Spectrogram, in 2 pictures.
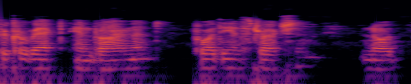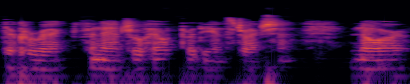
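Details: Speech of a hospitalized male patient with catatonic schizophrenia, about three months into his hospital stay, answering interview questions.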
